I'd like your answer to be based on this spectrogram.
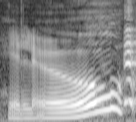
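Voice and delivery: drawn-out, questioning hello, rising at the end; tentative hello. Retold or imitated. Calling to nobody at a closed-off line, tentative. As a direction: call out an unsure hello into emptiness.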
